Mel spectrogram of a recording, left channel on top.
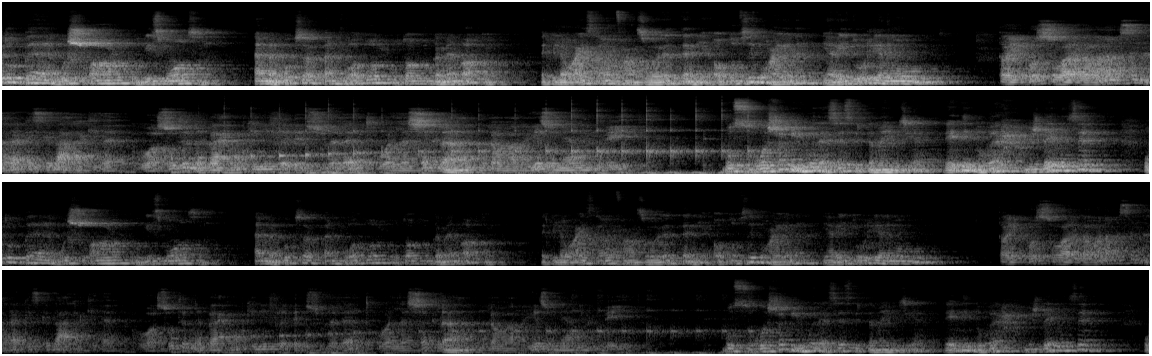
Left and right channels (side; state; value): right; quieter; 10.9 dB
